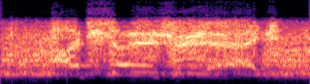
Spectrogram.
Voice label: player friendly fire, mood high, speech ru

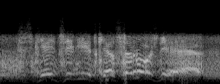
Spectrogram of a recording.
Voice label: damaged aa, mood low, speech ru; War Thunder

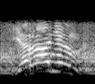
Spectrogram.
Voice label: damaged pilot, mood med, speech ru; War Thunder

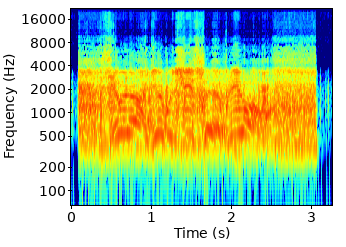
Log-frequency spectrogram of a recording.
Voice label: chat, speech ru; War Thunder

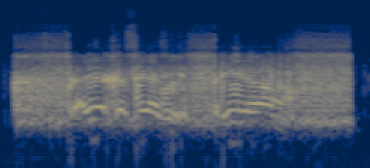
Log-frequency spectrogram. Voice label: chat, speech ru; War Thunder

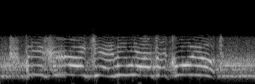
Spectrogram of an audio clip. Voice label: aircraft damaged, mood high, speech ru

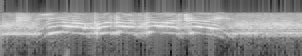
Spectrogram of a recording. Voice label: aircraft damaged, mood high, speech ru

